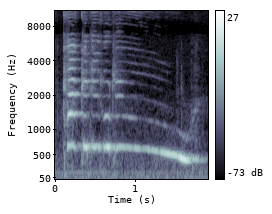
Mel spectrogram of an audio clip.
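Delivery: high, drawn-out crow; high rooster call with a long doo. Acted. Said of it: "What does this bird say?".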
